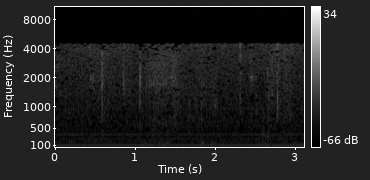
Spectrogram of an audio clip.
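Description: A clock ticks quietly and steadily at 8:30, its faint clicks spaced at a regular, unhurried pace over a low background hum, with no one speaking.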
